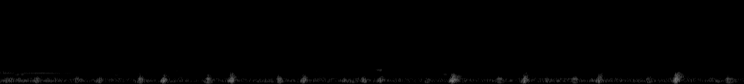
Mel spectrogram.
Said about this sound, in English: Damn, so you think if you deaf, that's all you hear is just a heartbeat? That's tough.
